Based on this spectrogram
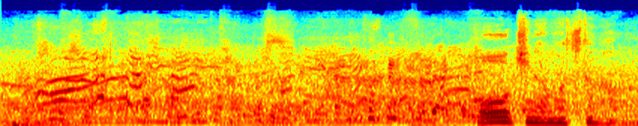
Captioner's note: crowd talking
